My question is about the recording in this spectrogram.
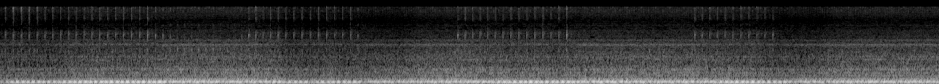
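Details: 1996 Ford Ranger 3.0L V6 lacking power, lopsided uneven idle; pulling the last plug wire leaves the beat unchanged, so that cylinder, identified as number 1, isn't firing; dead cylinder misfire.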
